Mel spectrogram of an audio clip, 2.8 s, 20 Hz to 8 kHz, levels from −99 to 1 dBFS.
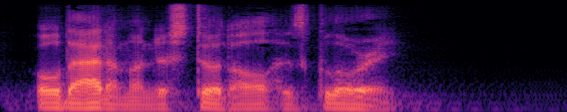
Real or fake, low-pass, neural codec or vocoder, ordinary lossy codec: fake; 7.2 kHz; codec, 16 kHz, about 1 kbps, DyCAST, with the encoder's durations; MP3, 48 kbps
